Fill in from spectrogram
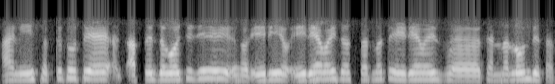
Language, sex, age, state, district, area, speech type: Marathi, female, 30-45, Maharashtra, Akola, urban, conversation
